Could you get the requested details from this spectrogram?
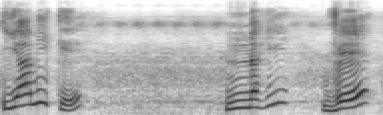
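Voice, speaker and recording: A woman's voice: fairly high pitch, very animated, drawn-out words, mellow, a little hiss or hum. A woman teacher explaining a textbook lesson, reading each phrase aloud and then translating it word by word.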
